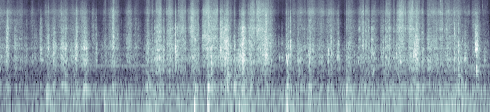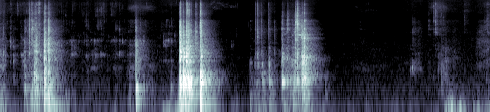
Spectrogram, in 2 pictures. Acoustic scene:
kitchen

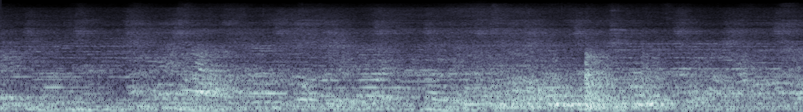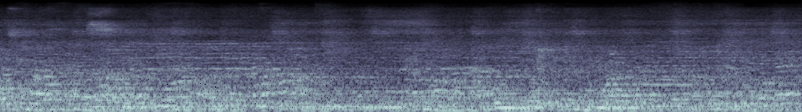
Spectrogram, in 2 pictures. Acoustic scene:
crowded indoor space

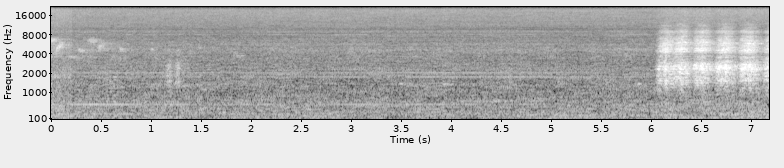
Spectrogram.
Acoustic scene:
park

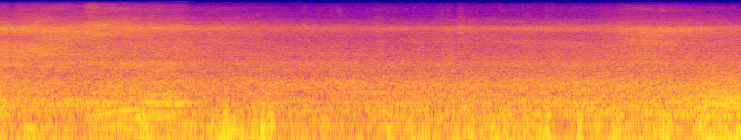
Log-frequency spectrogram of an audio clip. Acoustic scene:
street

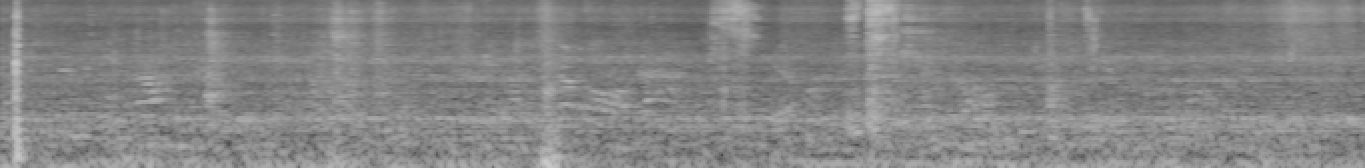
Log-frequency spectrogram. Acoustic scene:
restaurant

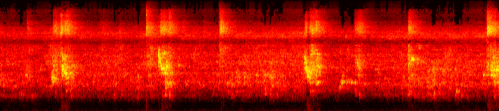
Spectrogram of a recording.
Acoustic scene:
restroom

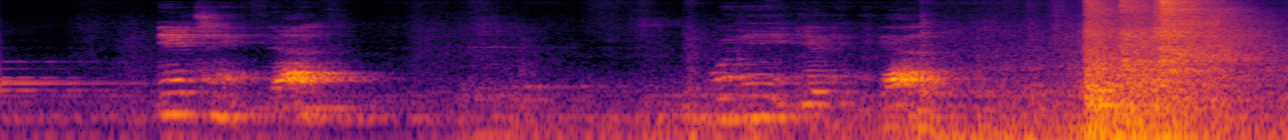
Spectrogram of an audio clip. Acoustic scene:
elevator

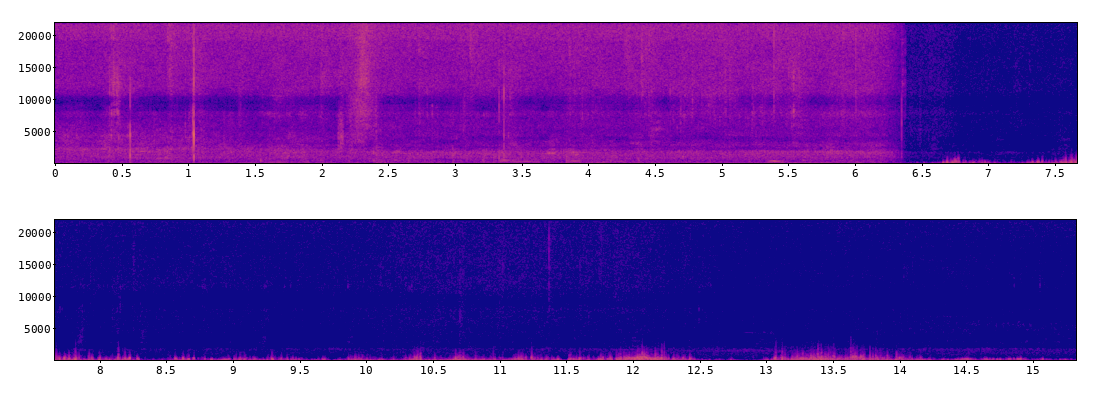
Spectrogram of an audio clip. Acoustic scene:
residential area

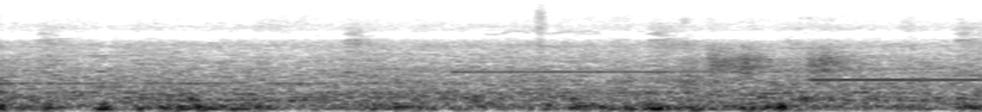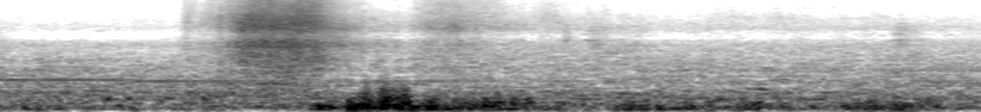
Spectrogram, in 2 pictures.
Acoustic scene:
street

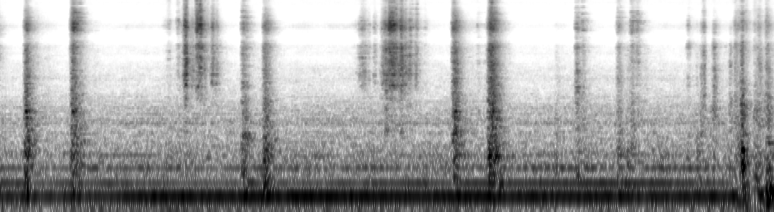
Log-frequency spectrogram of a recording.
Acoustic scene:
kitchen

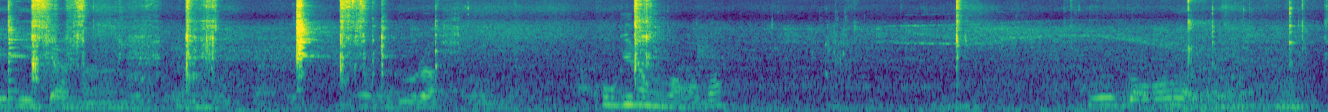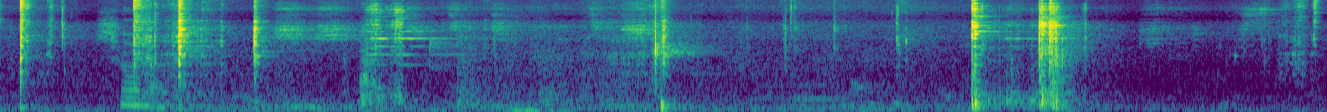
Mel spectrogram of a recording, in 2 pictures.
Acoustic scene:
restaurant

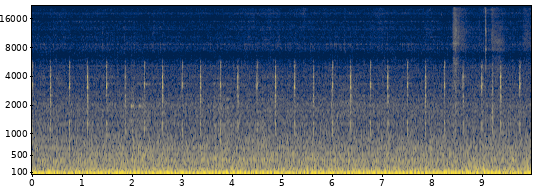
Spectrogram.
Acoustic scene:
car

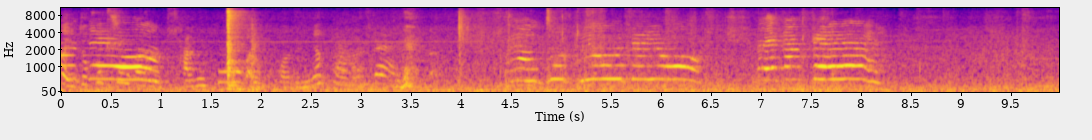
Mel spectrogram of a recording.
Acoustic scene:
subway station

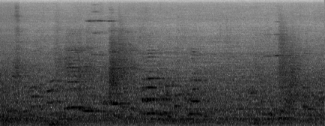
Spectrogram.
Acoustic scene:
subway station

